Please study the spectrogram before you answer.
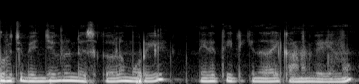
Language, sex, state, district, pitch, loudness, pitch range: Malayalam, male, Kerala, Kollam, 150 Hz, -16 LUFS, 140-160 Hz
